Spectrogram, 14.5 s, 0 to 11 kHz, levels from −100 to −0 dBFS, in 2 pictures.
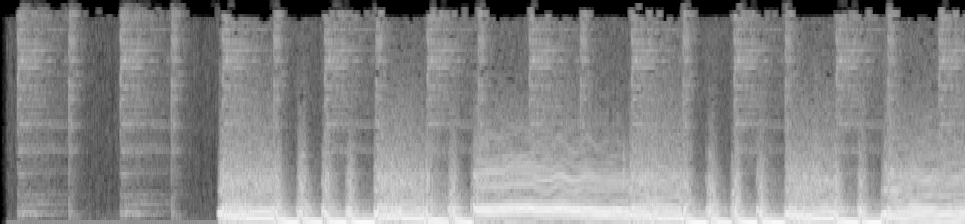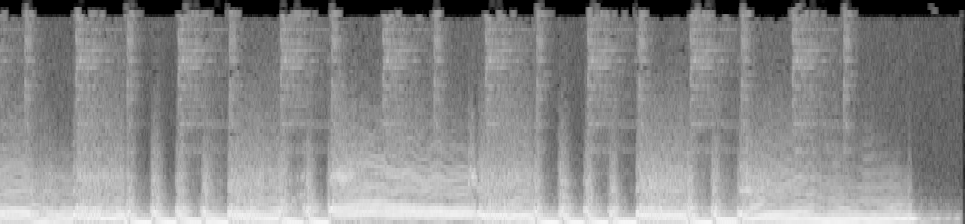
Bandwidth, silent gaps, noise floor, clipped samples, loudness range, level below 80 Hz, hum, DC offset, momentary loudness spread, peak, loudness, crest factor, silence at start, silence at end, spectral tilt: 11 kHz; none; -35 dBFS; under 0.1%; 1 LU; -26 dBFS; none; 1%; 1 LU; 0 dBFS; -7 LUFS; 8 dB; 0.15 s; 0 s; -6.5 dB/octave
